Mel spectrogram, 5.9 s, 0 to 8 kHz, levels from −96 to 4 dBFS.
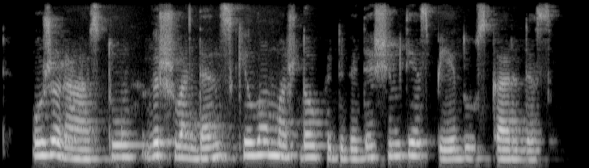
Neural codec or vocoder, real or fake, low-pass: none; real; 7.2 kHz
